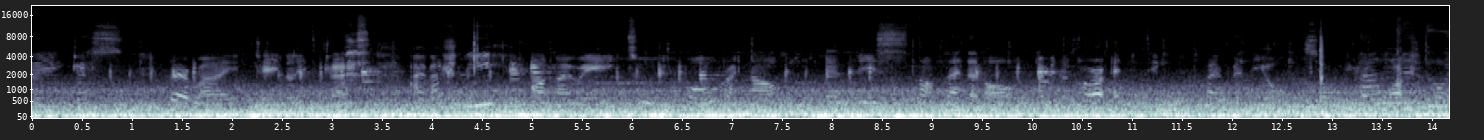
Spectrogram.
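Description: Steady low road rumble inside the cabin of a moving car, with a girl talking over it.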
